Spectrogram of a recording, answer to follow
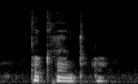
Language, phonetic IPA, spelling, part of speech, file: Polish, [pɔˈkrɛ̃ntwɔ], pokrętło, noun, LL-Q809 (pol)-pokrętło.wav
